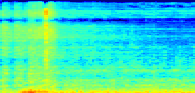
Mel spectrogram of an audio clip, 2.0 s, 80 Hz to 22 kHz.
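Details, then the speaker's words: Ford Focus Mk2 after fixing a no-crank, immobiliser PATS 16 fault (CAN bus checked at about 60 ohms across OBD pins 6 and 14): a brief crank catches straight away into a steady, even idle; the car starts normally. "Samochód pali normalnie."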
